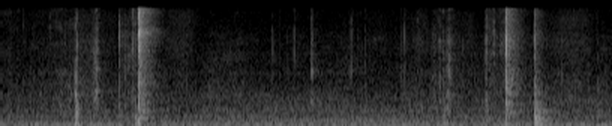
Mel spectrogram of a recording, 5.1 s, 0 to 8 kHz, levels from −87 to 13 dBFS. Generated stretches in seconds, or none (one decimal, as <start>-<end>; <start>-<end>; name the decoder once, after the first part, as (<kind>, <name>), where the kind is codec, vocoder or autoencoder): none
